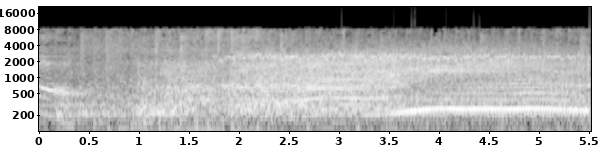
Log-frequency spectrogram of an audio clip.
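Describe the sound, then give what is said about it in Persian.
An old, badly worn Paykan car engine running loudly, over 80 decibels, as a continuous roar with a droning tonal whine that rises slightly in pitch toward the end. “پدر کجوکوله خودروسازی ایران جناب آقای پیکان رو با بیشتر از 80 دسیبل خدمتتون معرفی میکنم.”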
